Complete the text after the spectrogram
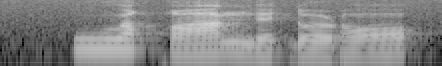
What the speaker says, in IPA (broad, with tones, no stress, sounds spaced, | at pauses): w u˥ qʷ a˨˦ ŋ ɪ˩ ɗ o˩ ɽ ɔ˨˦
